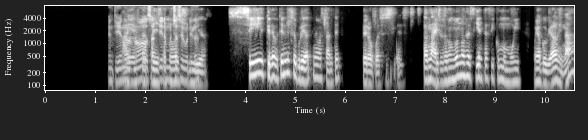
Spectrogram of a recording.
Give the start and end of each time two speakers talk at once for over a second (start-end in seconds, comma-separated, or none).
1.5-3.1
